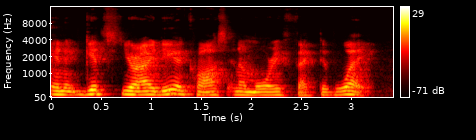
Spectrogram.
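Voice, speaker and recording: A man with a Southern US accent speaks against a quiet background. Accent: southern US drawl. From US South. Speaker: public speaking teacher. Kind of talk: lecture. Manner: sometimes slurs syllables, not crisp.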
